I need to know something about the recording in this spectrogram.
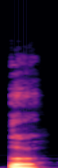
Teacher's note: The vowel is reduced, it's made shorter, and usually we use the vowel sound uh, the schwa. · IPA: ə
